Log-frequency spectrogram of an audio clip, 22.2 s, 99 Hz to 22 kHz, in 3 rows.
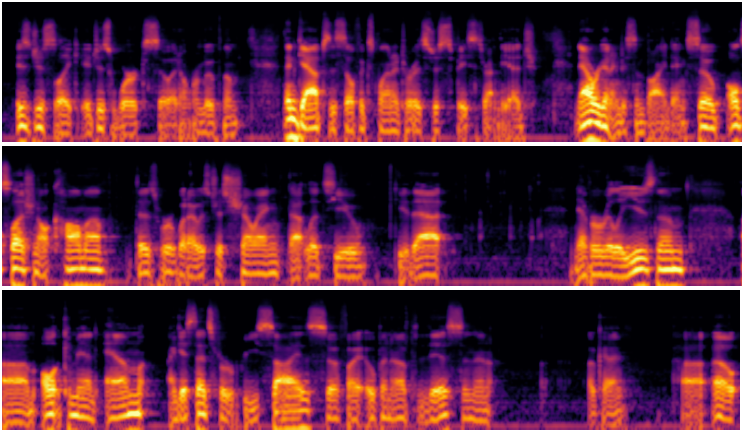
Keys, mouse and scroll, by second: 1.6-7.2 typing, 2.4 Escape, 8.5 super+n, 10.2 alt+,, 10.6 alt+/, 10.8 alt+,, 11.0 alt+/, 11.1 alt+,, 11.3 alt+/, 11.4 alt+,, 12.3 super+w, 13.5 Escape, 13.5 j, 13.6 j, 18.0 super+n, 19.9 â, 20.2 â.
